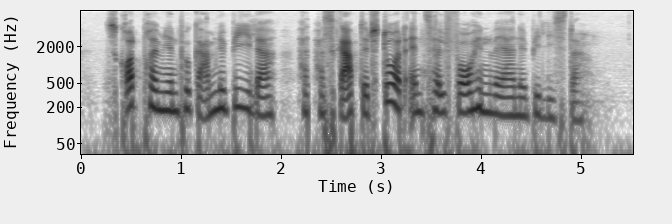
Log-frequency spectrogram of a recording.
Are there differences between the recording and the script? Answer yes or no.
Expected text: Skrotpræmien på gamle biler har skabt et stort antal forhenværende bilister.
yes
